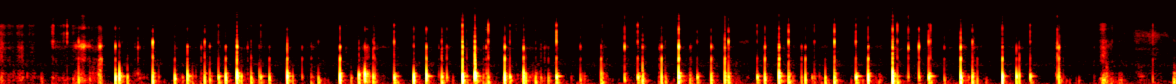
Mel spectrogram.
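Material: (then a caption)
Soap. Small bars of white laundry soap are held between fingers and rubbed and pressed against solid ear models carved from soap on a soap block. The result is a quick run of short, dry tapping and scraping clicks with almost no ring, mostly low-mid in tone with occasional bright edges.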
